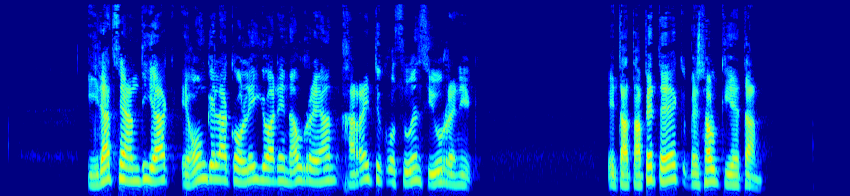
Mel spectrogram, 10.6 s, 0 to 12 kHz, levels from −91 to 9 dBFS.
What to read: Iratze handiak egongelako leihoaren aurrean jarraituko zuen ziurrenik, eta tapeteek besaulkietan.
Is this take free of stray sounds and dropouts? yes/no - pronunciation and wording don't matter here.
yes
